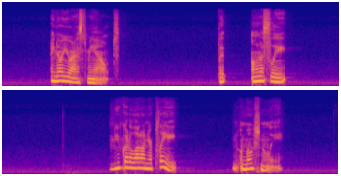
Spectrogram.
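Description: A young woman speaks softly and hesitantly, in short phrases.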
